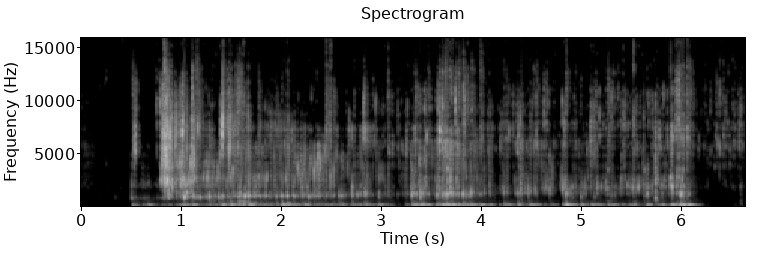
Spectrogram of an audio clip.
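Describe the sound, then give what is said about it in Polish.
Hot water pours steadily into a glass for about six seconds, a gurgling stream with a low hollow resonance, briefly interrupted twice before stopping abruptly, in a test comparing it with cold water. No voices. “To była zimna, a teraz gorąca.”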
